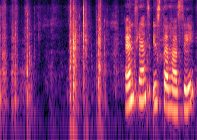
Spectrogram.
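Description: A cardboard box flap is pulled open with a scrape.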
